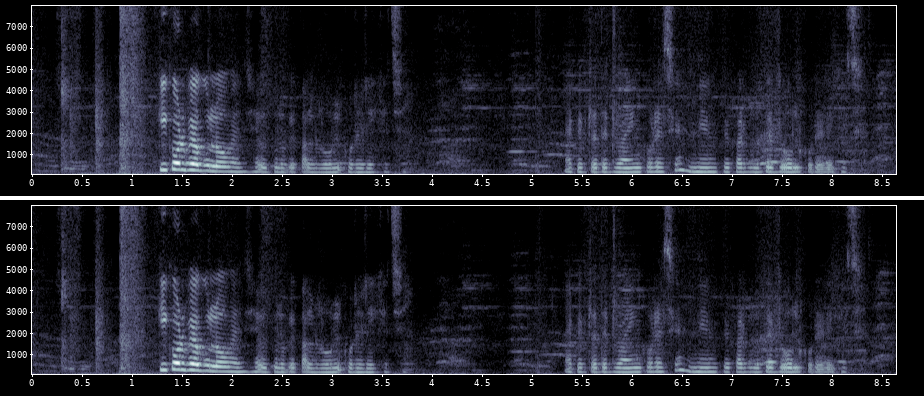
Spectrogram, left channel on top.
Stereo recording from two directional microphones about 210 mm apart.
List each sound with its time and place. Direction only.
1.3 s a woman's voice: 5° right (ahead or behind); by 3.7 s 35° right (ahead or behind)
5.3 s a woman's voice: 10° right (ahead or behind)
